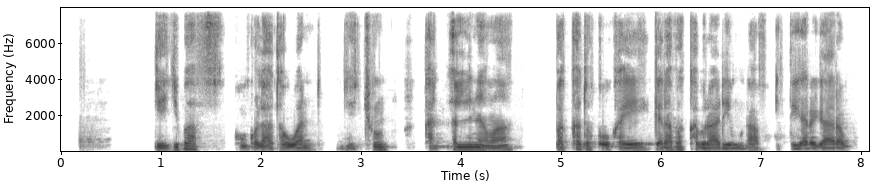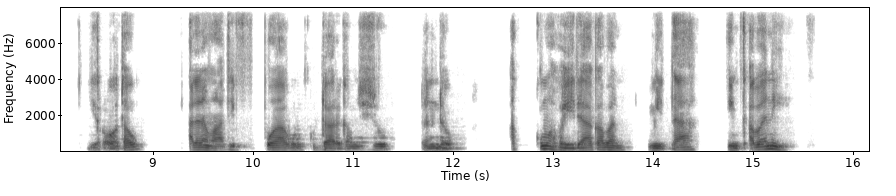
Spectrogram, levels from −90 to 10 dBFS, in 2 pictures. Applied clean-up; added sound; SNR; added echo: none; none; none; none.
